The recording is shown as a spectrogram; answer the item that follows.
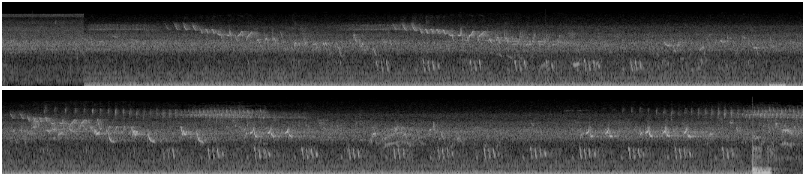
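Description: A chorus of forest birds calling and singing. There are several quick songs that fall steeply in pitch, and a long run of short notes repeated a few times a second, over a steady low rumble that begins about a second in.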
